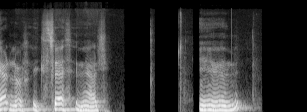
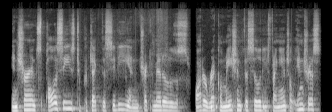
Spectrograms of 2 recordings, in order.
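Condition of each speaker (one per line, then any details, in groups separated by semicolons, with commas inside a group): Traumatic brain injury; cannot talk well
No condition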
